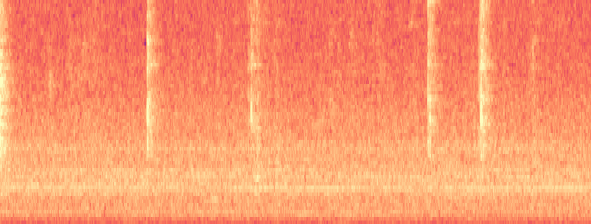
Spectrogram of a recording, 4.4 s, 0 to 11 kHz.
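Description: Steady hum and hiss from a running Tektronix 545A vacuum-tube oscilloscope, with about five faint clicks as the time-base selector knob is switched.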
